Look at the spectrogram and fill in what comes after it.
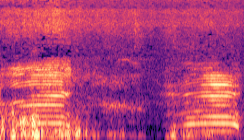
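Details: Cows heard from time to time near a parking spot in south-west France, with cow bells around; two drawn-out, low, even lowing calls with a low rumble between them.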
